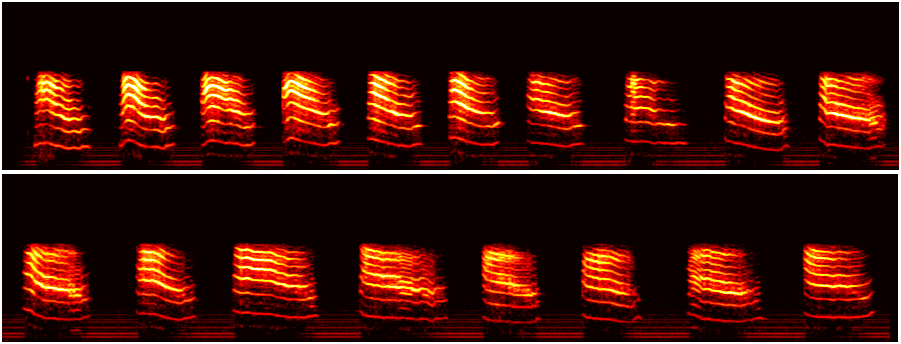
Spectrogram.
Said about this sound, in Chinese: 听，这一只小猫在喵喵叫。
